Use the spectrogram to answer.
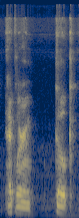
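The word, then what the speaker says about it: Heckler & Koch: bucks you'll love it why are people afraid of pronouncing Heckler and Coke because it's Heckler and Coke uh what's the most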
